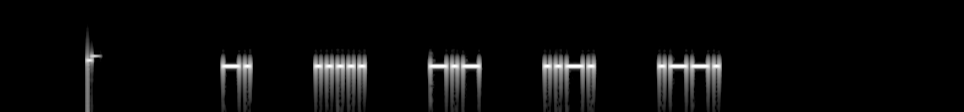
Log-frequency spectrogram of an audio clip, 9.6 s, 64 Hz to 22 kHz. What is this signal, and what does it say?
Morse code, heard as a keyed tone, about 23 wpm, spaced as for 10 wpm, 700 Hz. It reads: N5KFP
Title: USA Call Signs - 5 Characters - 4x Character Spacing - 22wpm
